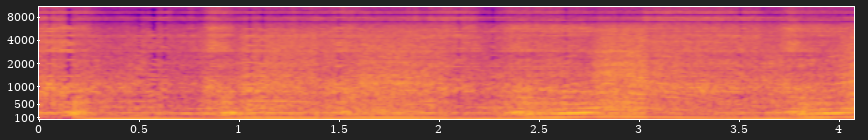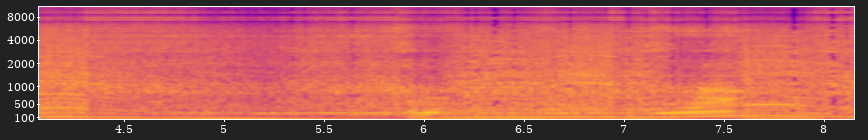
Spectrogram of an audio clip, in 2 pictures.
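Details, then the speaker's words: 1999 Toyota Celica ZZT231 revved in several clean blips just after fitting a new pod filter (fixing the cold air intake); airy intake rush through the filter, engine revs freely and sounds healthy, normal revving. "pretty cool sounds like the engine lights this filter so that's all good then"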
